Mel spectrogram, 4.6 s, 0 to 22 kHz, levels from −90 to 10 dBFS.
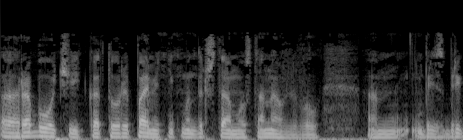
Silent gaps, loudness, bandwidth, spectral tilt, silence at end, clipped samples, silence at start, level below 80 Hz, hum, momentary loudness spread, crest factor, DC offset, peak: none; -26 LUFS; 8.4 kHz; -8 dB/octave; 0 s; under 0.1%; 0 s; -40 dBFS; none; 9 LU; 14 dB; under 0.1%; -10 dBFS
